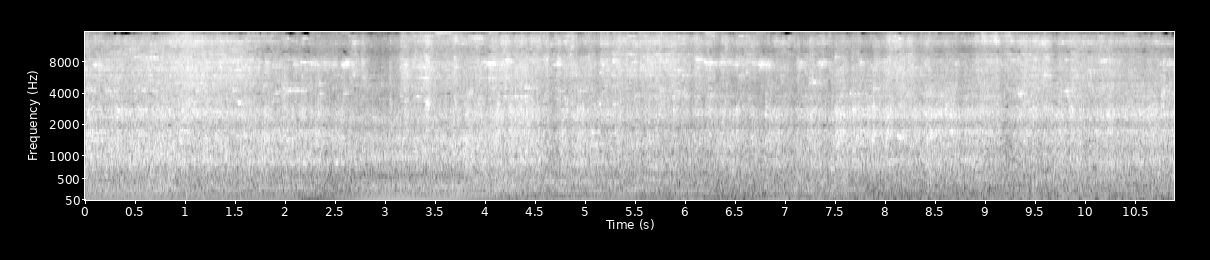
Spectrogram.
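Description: Rocks scrape and grind under a bulldozer blade.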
